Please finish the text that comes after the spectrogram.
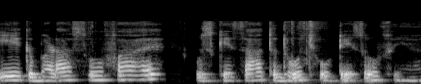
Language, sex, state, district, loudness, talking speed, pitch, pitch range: Hindi, female, Chhattisgarh, Raipur, -17 LUFS, 140 wpm, 195 Hz, 185-210 Hz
